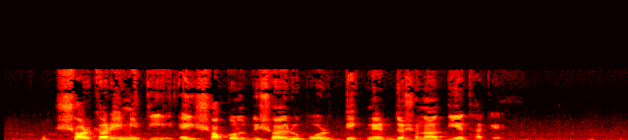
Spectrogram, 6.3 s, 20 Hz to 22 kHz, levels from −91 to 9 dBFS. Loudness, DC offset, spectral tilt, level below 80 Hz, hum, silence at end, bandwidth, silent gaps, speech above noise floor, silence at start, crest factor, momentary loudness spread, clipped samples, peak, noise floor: -25 LUFS; under 0.1%; -3.5 dB/octave; -58 dBFS; none; 0.35 s; 11.5 kHz; none; 34 dB; 0.4 s; 20 dB; 11 LU; under 0.1%; -6 dBFS; -59 dBFS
